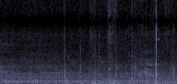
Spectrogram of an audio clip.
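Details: Honey bees at a garden hive in spring, fairly calm on a cool, overcast day while a honey super is added; a steady low buzzing hum with scattered short clicks and knocks from hive work.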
